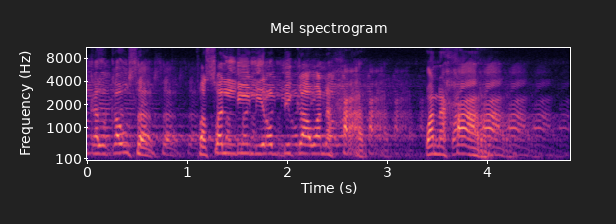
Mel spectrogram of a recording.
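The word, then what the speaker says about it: وَانْحَرْ: ওয়ানহার, ওয়ানহার, এই গলার ভেতর থেকে হে এটা উচ্চারণ করবে, হাই হুতি হাই হাওয়াজ নয়।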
